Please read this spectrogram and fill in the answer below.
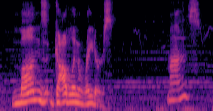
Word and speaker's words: Mons: Mons? Yes. Spelled the same way as Mon. Yes. Pokemon. M-O-N.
